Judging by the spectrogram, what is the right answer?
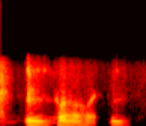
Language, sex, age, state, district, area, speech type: Manipuri, female, 45-60, Manipur, Kangpokpi, rural, conversation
